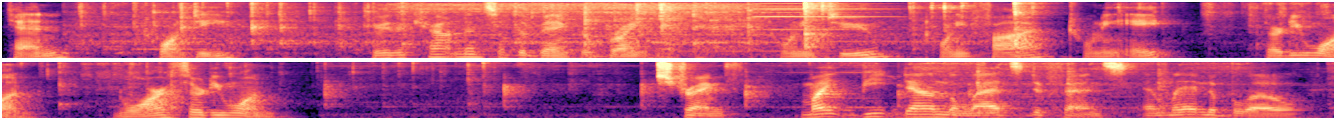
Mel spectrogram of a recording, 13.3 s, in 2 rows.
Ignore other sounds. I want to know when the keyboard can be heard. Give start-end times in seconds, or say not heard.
0.3-9.2.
